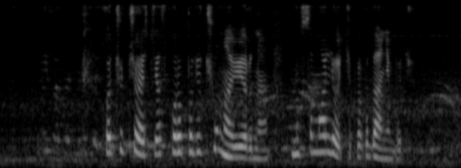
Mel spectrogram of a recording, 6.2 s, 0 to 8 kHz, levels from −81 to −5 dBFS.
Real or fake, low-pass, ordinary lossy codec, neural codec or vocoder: real; 7.2 kHz; Opus, 24 kbps; none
